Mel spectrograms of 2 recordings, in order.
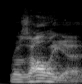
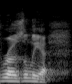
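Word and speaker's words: Rosalía: are named Rosalia right some people pronounce that name Rosal she's Rosalia the the accent G is over the I that is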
